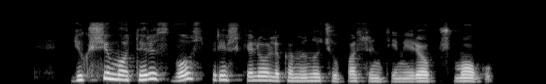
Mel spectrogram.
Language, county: Lithuanian, Kaunas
